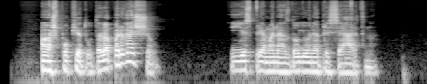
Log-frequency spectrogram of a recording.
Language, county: Lithuanian, Utena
